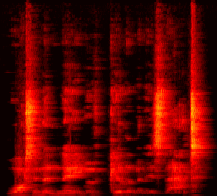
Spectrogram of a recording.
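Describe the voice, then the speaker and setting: Man voicing a forceful, grim space marine sergeant. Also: deep voice, normal speed, echoey room, pitched below the performer's own voice. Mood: tense, wary. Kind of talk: audiobook character dialogue.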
